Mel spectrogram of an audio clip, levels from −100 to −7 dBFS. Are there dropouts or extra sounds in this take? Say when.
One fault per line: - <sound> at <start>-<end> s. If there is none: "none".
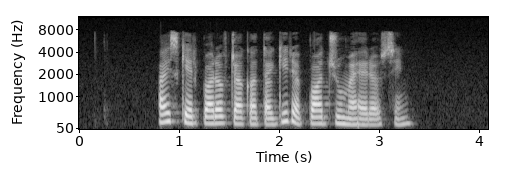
none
